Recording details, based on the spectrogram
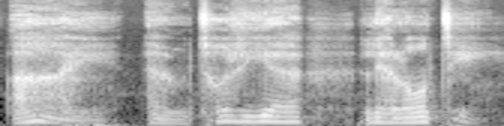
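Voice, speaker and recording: A man voicing a solemn, secretive lynx priest with a quiet, breathy voice and a French-style accent. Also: medium pitch, animated, very slow, voice pushed up, exaggerated voice.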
